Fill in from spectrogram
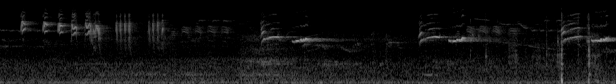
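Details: A song thrush (Turdus philomelos) sings on 26 March 2022 in bright, high phrases: a quick run of sharp chirps, then clear whistled notes repeated in short bursts, over a soft background hiss.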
